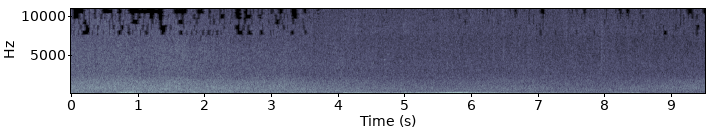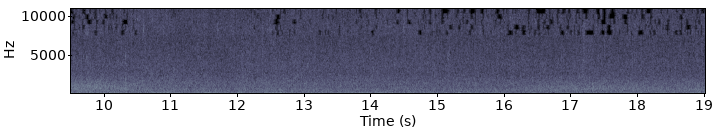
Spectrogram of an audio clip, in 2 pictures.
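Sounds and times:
rain hissing: 0:00.0 - 0:19.0
thunder rumbling: 0:04.0 - 0:07.4.

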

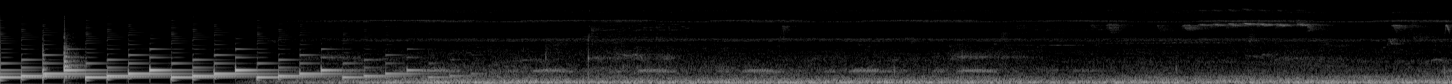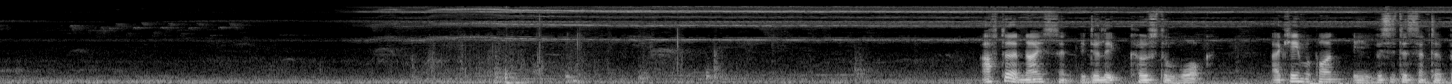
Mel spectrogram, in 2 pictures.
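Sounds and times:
high insect drone: 0:02.7 - 0:29.0
higher bird chirps: 0:15.3 - 0:29.0.

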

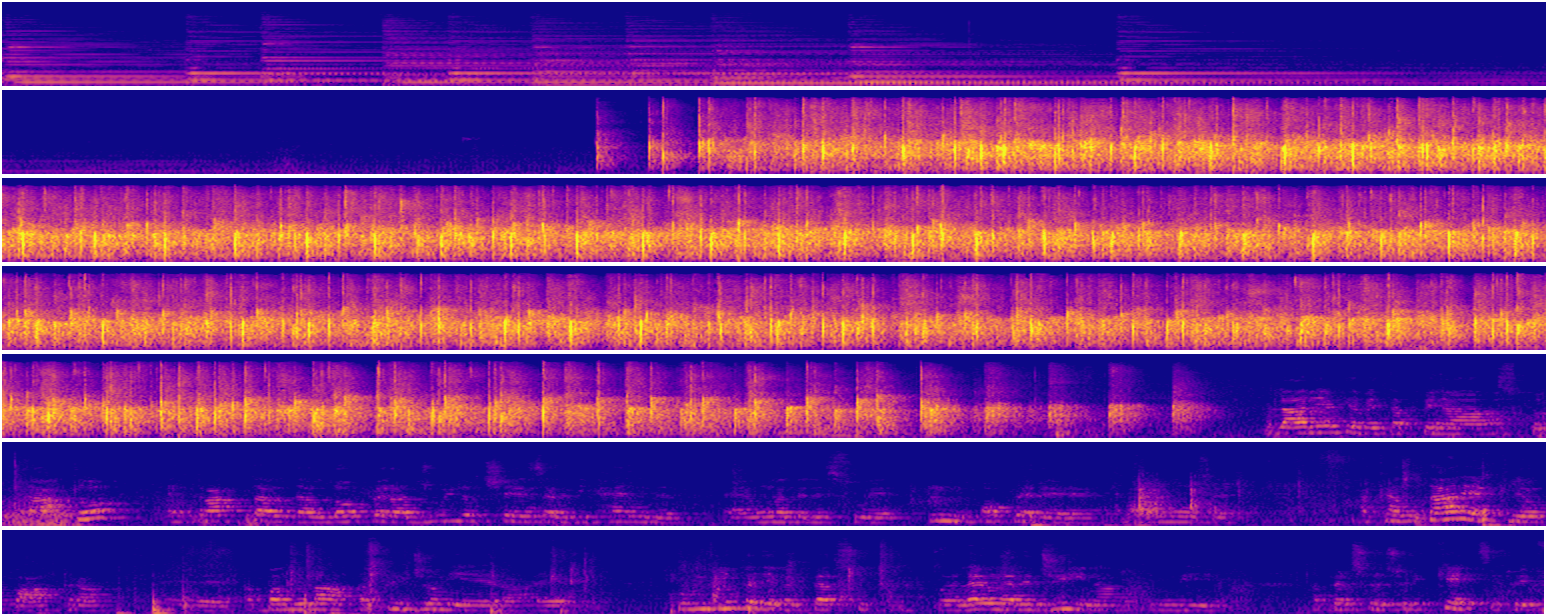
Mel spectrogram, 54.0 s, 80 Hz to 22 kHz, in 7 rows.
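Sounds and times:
harpsichord notes: 0:00.0 - 0:08.2
audience applause: 0:10.7 - 0:36.9.

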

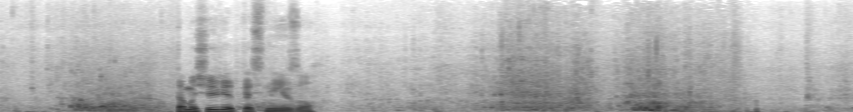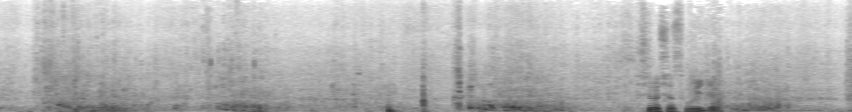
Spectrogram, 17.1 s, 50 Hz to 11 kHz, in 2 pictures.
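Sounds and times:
paddle strokes swishing in water: 0:00.0 - 0:17.0.

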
